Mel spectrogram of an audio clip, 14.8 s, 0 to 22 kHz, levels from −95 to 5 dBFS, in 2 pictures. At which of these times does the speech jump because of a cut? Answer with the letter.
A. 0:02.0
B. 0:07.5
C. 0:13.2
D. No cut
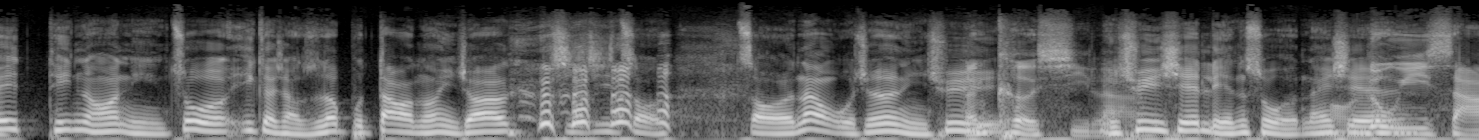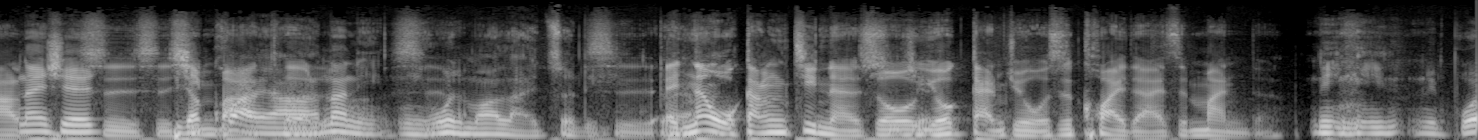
B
